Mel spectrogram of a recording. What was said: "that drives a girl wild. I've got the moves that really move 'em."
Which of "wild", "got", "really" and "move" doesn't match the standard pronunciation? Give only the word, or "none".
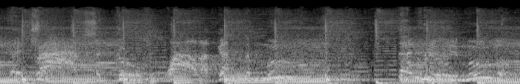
wild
